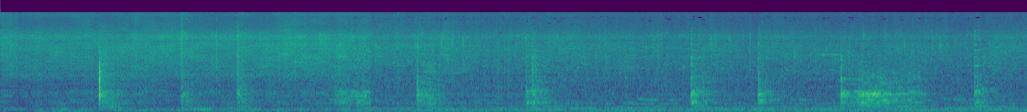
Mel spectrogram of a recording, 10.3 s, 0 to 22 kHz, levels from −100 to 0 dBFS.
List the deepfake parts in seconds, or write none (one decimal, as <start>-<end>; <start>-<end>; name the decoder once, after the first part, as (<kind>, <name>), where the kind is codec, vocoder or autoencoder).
0.0-3.5 (codec, DAC)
